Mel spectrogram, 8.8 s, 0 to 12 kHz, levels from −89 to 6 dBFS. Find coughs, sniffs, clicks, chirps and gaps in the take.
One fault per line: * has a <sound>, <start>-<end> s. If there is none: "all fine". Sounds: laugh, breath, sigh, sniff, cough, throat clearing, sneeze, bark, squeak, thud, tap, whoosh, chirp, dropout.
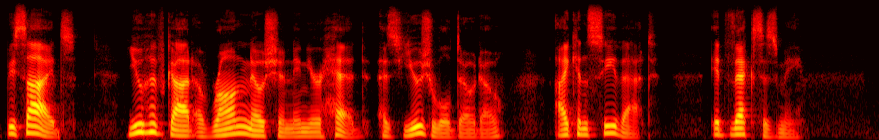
all fine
